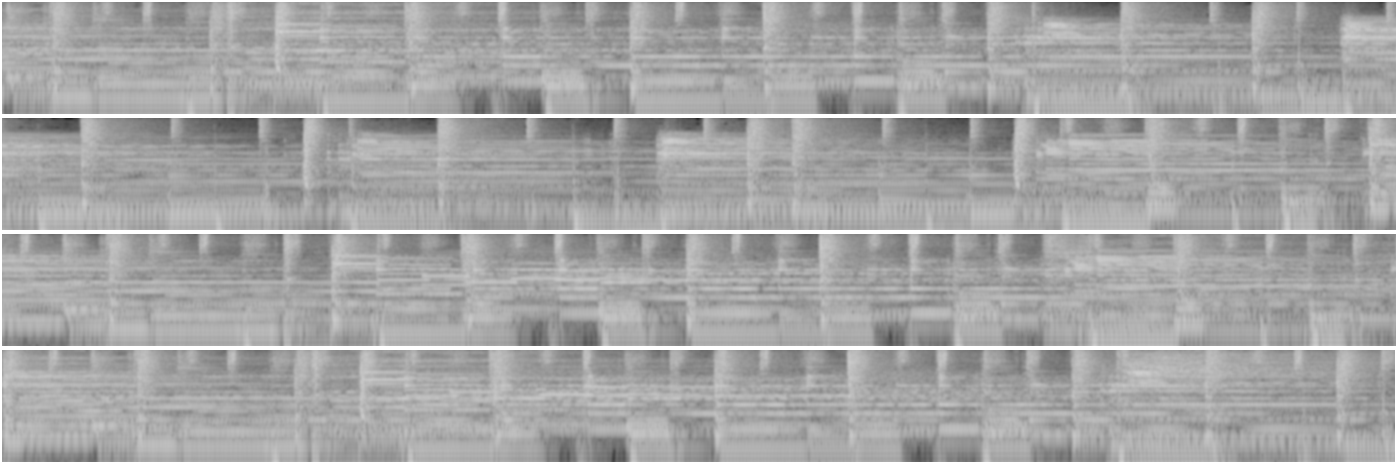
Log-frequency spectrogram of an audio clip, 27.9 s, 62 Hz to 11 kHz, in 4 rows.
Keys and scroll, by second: 4.8 ctrl+h, 6.3 ctrl+t, 16.4 ctrl+h, 16.9 ctrl+t.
